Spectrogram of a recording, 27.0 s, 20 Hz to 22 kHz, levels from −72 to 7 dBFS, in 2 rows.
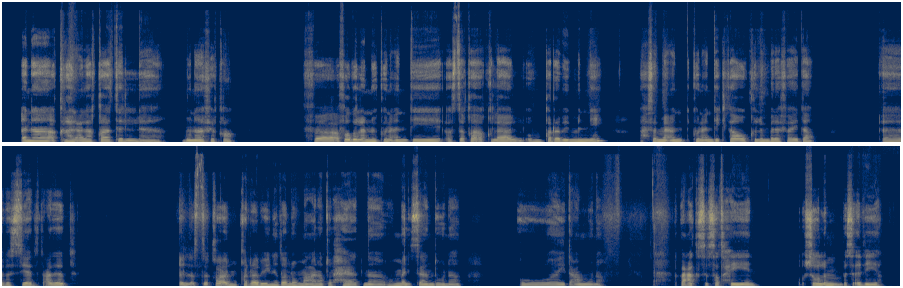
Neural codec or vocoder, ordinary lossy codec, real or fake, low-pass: none; none; real; none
